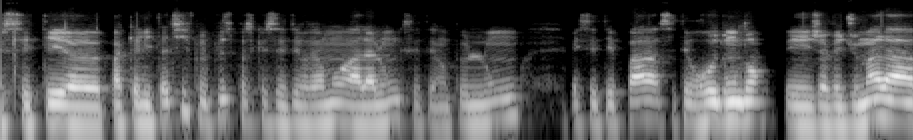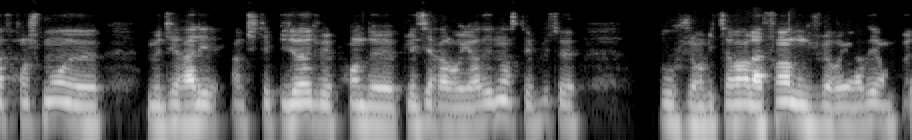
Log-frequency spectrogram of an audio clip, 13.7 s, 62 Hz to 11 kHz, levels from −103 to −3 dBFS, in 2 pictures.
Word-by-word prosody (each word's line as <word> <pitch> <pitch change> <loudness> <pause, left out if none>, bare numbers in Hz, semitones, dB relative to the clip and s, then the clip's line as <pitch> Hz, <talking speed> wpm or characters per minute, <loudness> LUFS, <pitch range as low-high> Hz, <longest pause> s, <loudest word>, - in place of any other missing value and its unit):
c'était, 115 +2 0
heu, 110 -1 +5
pas 115 +2 -6
qualitatif, 120 +8 -6
mais 125 - -8
plus 140 +4 -10
parce 125 -3 -17
que 120 - -19
c'était 115 0 -10
vraiment 115 +2 -5
à 110 - +3
la 110 - +2
longue, 125 +5 -7
c'était 110 -4 -22
un 105 0 -16
peu 115 +3 -19
long 125 +7 -8 0.4
et - - -19
c'était 115 +1 -14
pas, 130 +3 +1
c'était 125 -1 -16
redondant, 130 +2 +3
et 110 -1 -3
j'avais 110 0 -3
du 110 +1 -7
mal 140 +5 +5
à 130 -2 +8
franchement, 125 +1 -4
heu, 110 -1 -1 0.3
me 110 -1 -4
dire: 115 +1 -4
«Allez 115 -1 +3
un 115 - -16
petit 120 +2 -15
épisode, 120 +1 +1
je - - -8
vais 115 - -3
prendre, 115 -1 -3
heu, 105 -1 +2
plaisir 110 +2 -7
à - - +2
le 105 - -4
regarder». 110 +4 -3
Non, 135 0 0
c'était 125 -3 -14
plus, 130 +2 -18
heu: 115 -2 -9 0.6
«Bon, 120 -1 -5
j'ai 110 0 -6
envie 110 0 -3
de - - -20
savoir 120 0 +4
la 110 -1 +8
fin, 130 +3 +4
donc 115 -2 +3
je - - -6
vais 110 - -2
regarder 110 +2 -3
un 115 -2 -8
peu - - -18
115 Hz, 265 wpm, -25 LUFS, 110-125 Hz, 0.6 s, à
